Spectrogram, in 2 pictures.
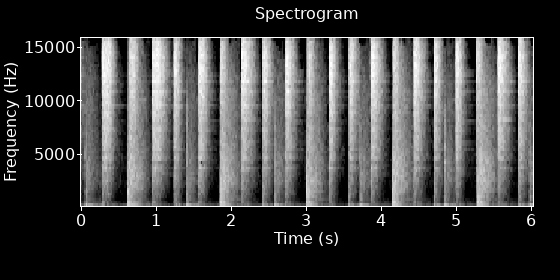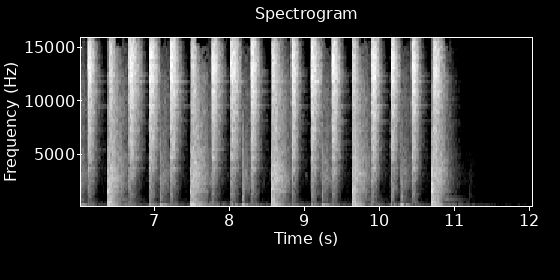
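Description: Acoustic drum kit playing a slow basic beat: steady hi-hat strokes about four a second, with the bass drum and a snare hit on the third count of each bar. The playing stops about a second before the end.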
